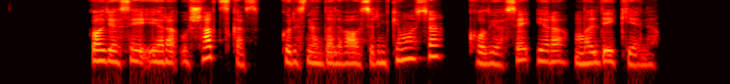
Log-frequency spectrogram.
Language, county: Lithuanian, Klaipėda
